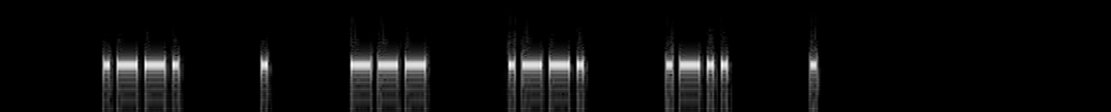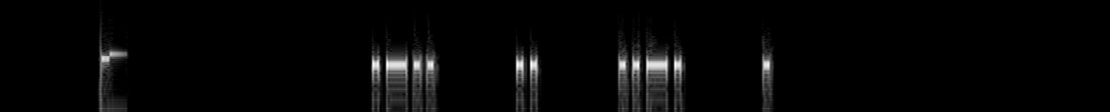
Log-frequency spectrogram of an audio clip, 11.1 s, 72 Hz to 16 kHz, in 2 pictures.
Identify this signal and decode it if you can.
Morse code, heard as a keyed tone, about 36 wpm, spaced as for 16 wpm, 700 Hz. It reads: PEOPLE LIFE
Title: 4x Character Spacing - Top 300 Words - 35wpm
